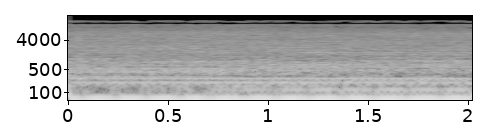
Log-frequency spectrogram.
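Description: Caterpillar 236D skid steer loader's diesel engine running steadily at low speed, heard from inside the cab as an even, deep hum.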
